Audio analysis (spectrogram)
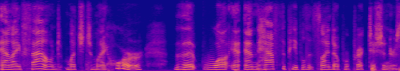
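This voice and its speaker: Her pitch is medium and her pace moderate. The woman speaks in a normal speaking voice. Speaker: spiritual empath, reiki master. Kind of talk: interview answer on talk radio.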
